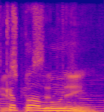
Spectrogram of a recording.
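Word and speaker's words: Catalunya: Não, se lê Catalunha, escreve com Y, mas se fala Catalunha assim como nós falamos. – Uhum. – Não, só okay. Que é Espanha. Até onde eu sei, a Catalunha ainda não virou um país.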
